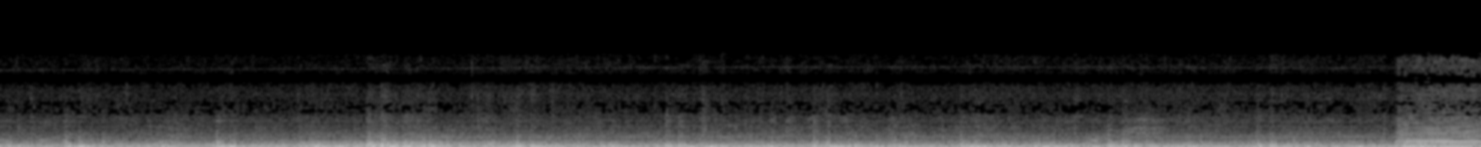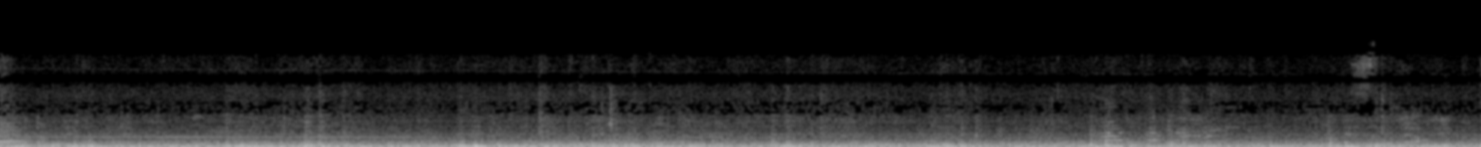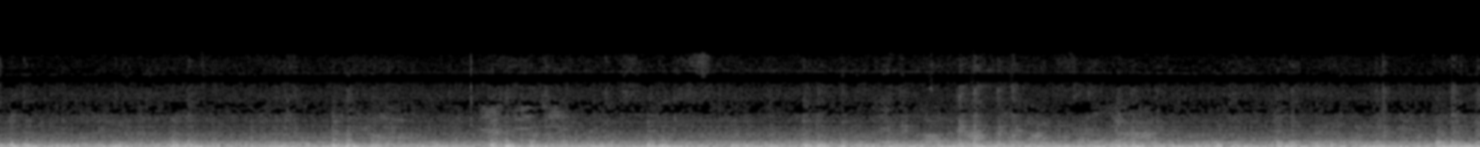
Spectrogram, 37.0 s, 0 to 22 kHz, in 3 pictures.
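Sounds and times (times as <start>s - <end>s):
train wheels rumbling: 0.0s - 37.0s
short train horn blast: 11.6s - 12.8s.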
